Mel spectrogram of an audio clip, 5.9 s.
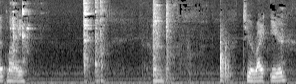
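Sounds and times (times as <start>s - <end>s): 
speech: 0.0s - 0.6s, 4.9s - 5.8s
plates and cutlery clinking as dishes are unloaded from a dishwasher: 0.2s - 0.8s, 1.7s - 2.2s, 3.0s - 4.6s.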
